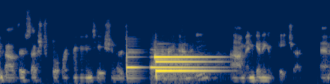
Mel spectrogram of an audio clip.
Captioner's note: chime drowns out speech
